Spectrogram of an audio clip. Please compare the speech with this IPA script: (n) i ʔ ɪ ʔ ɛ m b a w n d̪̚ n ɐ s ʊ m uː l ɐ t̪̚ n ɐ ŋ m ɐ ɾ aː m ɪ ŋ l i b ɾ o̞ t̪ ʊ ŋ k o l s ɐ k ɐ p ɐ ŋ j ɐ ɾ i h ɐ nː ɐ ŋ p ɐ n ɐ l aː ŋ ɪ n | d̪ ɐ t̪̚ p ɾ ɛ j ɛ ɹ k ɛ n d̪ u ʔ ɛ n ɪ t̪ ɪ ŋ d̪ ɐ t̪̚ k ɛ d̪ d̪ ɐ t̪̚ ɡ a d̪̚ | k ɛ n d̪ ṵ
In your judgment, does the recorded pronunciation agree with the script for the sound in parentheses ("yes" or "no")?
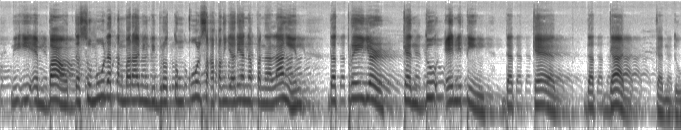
yes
